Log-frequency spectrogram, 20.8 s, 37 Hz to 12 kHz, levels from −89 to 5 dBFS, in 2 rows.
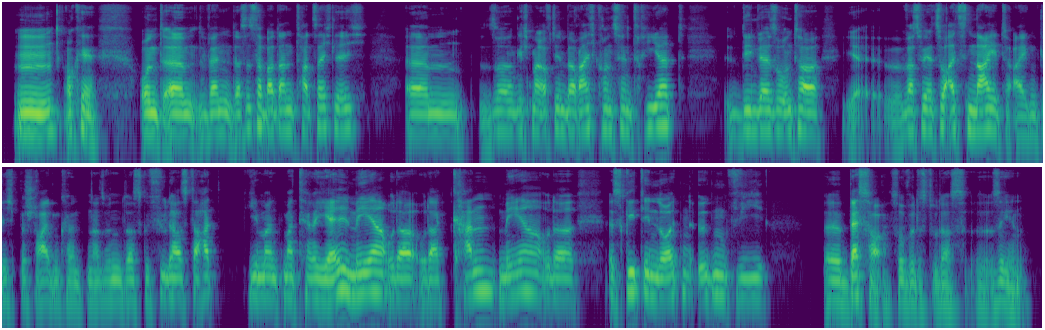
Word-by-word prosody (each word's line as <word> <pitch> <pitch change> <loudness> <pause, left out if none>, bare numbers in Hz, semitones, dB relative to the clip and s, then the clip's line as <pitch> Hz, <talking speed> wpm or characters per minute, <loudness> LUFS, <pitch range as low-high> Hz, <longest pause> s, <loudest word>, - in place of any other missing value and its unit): Mhm, 115 0 +7
okay. - - 0 0.4
Und, 115 -1 +3
ähm, 110 -1 +5
wenn 115 0 +2
das 110 +4 -3
ist 135 +2 -4
aber 125 -4 +4
dann 125 0 -1
tatsächlich, 135 -1 -3 0.4
ähm, 110 -1 +1
sage 115 +8 -4
ich 120 - -8
mal, - - +1
auf - - -3
den 130 -2 -3
Bereich 120 +3 +2
konzentriert, 135 +3 -1 0.4
den 120 +3 -3
wir 125 0 +3
so 120 +1 -4
unter 115 -2 +5 0.2
je - - -6 0.2
was 120 +10 -3
wir 135 - +2
jetzt 125 - -4
so - - +4
als 120 +2 0
Neid 125 0 +4
eigentlich 100 +1 -6
beschreiben 100 -1 -4
könnten. 95 -2 -10
Also, 95 +2 -9
wenn 105 0 -3
du 105 - -8
das 105 -1 -5
Gefühl 110 +1 -7
hast, 110 -1 +1
da - - 0
hat - - -2 0.3
jemand 115 -1 -2
materiell 115 +3 +2
mehr 135 +2 +4
oder 110 0 +4
oder 105 0 -1
kann 135 +7 -2
mehr 135 +3 -2
oder 110 -1 -2 0.3
es - - -7
geht 140 0 +2
den 125 -3 +1
Leuten 115 +4 0
irgendwie, 110 -1 -4 0.6
äh, 105 -1 0
besser, 120 +6 +3
so 105 -2 -6
würdest 85 -2 -9
du - - -10
das, 85 -2 -8
äh, 85 -1 -12
sehen. 90 -2 -7
115 Hz, 175 wpm, -24 LUFS, 105-125 Hz, 0.6 s, Mhm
